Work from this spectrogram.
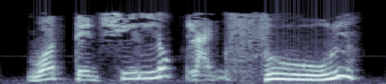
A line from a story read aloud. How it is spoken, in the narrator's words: snarled Warty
